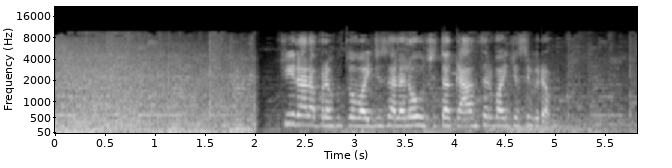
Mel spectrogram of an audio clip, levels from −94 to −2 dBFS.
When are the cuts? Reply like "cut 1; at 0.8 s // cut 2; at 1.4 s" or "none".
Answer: cut 1; at 2.1 s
